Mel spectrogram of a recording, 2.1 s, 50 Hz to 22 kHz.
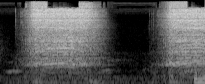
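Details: Kenmore 158.523 sewing machine: two short bursts of smooth high motor whir with no mechanism clatter, motor spins but machine not driven; motor sparking excessively, commutator and brushes suspected worn.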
